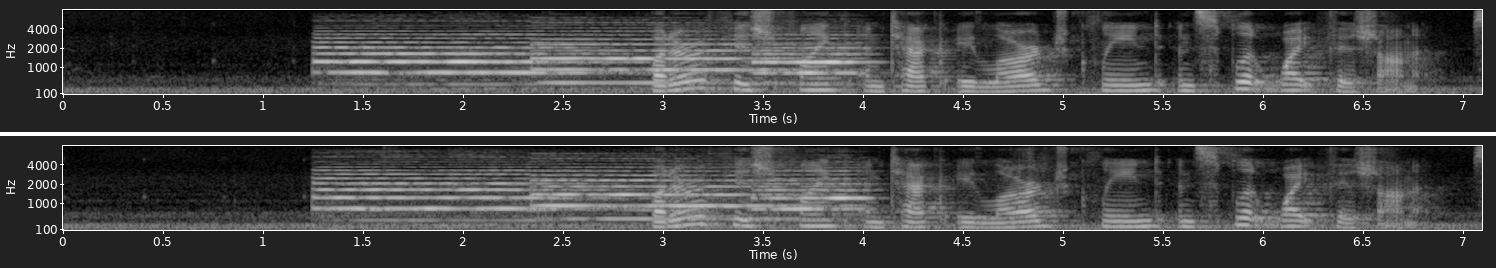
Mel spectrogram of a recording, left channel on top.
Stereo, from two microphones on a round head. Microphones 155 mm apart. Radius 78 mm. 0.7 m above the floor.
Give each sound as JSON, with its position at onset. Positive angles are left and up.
{"t": 1.2, "sound": "a siren", "side_deg": -35, "distance_m": 6.5}
{"t": 2.9, "sound": "a woman speaking", "side_deg": 20, "distance_m": 1.0}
